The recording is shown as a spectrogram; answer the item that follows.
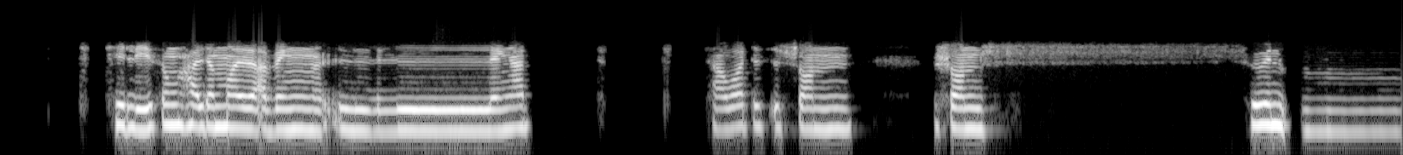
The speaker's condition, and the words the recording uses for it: Stuttering. Natürlich war es nicht stotterfrei, um Gottes Willen, aber allein diese Überwindung, das dann zu machen, das lässt mich dann immer schon noch einmal wachsen und gibt einen Selbstvertrauen.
